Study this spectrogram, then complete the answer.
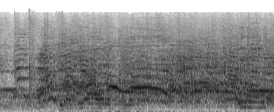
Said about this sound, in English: So the Republican governor of Ohio was speaking before a crowd of people trying to offer reassurances after the shooting, and people in the crowd started shouting at him and then chanting, "Do something."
